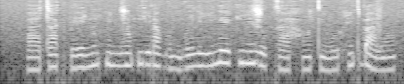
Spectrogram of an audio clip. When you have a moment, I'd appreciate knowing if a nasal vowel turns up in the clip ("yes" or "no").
yes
